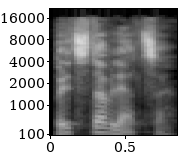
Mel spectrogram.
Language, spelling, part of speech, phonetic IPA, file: Russian, представляться, verb, [prʲɪt͡stɐˈvlʲat͡sːə], Ru-представляться.ogg
- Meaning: 1. to occur, to present itself; to offer, to arise 2. to introduce oneself 3. to seem 4. to pretend (to be), to pass oneself off (as) 5. passive of представля́ть (predstavljátʹ)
